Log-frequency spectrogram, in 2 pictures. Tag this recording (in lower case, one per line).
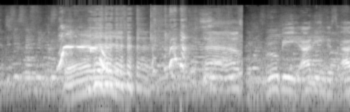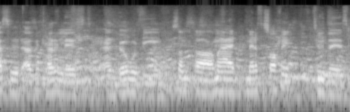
speech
